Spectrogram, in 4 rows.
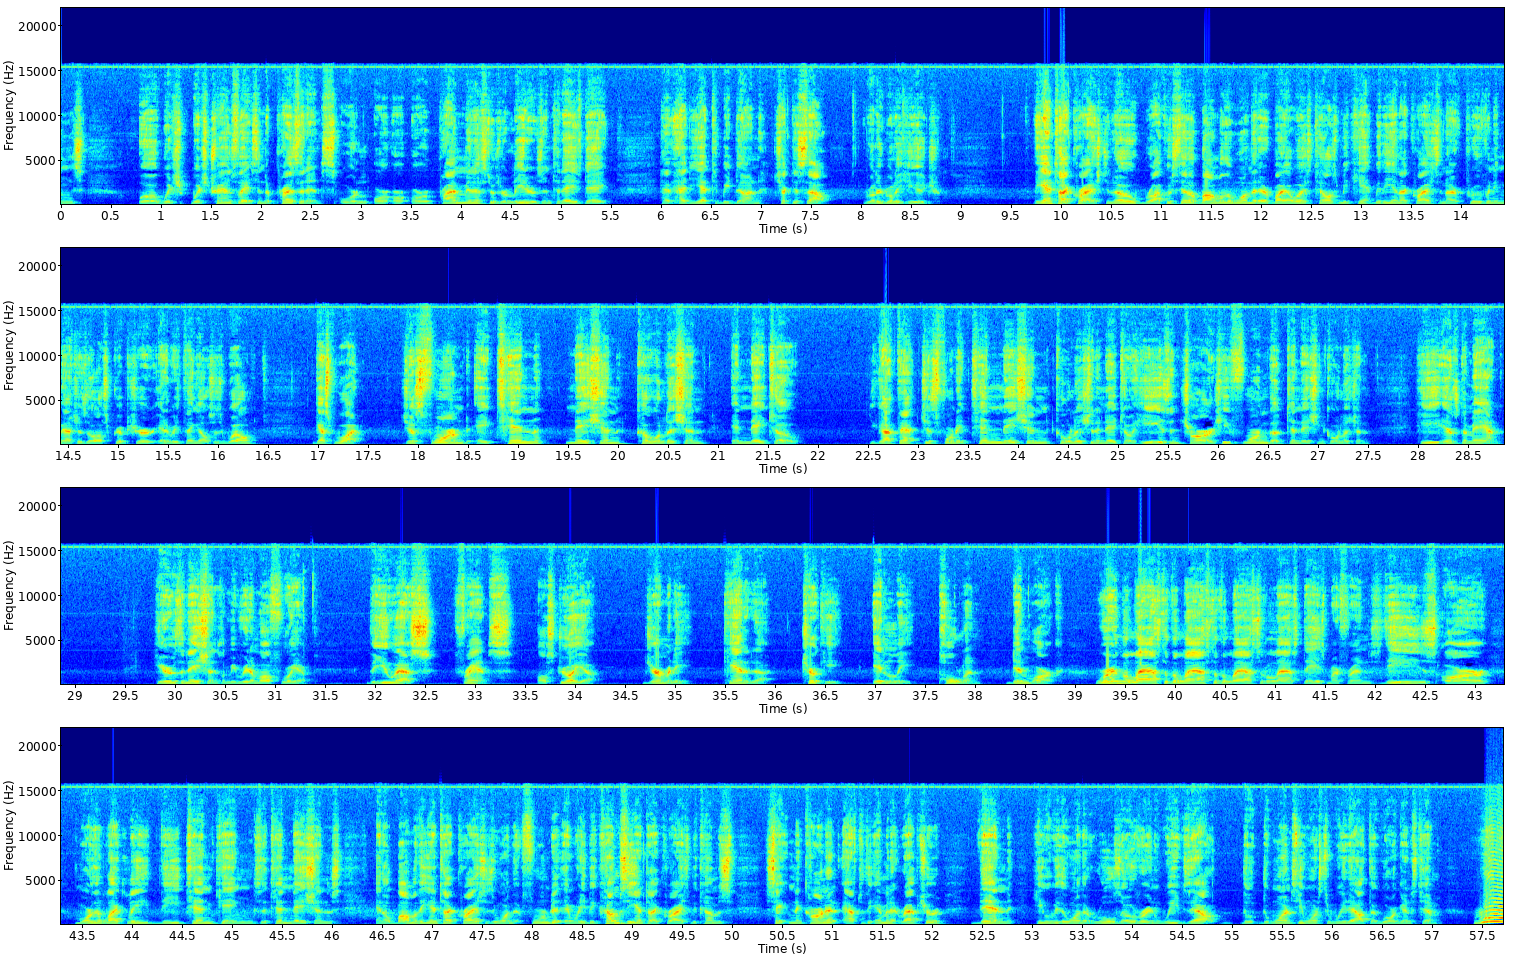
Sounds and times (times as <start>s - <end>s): Speech: 0.0s - 8.9s, 9.7s - 21.9s, 22.5s - 28.9s, 29.8s - 57.7s.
